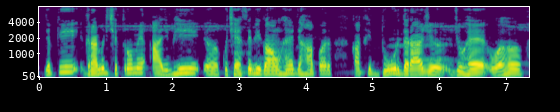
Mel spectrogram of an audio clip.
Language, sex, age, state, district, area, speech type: Hindi, male, 30-45, Uttar Pradesh, Mirzapur, rural, spontaneous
